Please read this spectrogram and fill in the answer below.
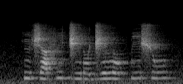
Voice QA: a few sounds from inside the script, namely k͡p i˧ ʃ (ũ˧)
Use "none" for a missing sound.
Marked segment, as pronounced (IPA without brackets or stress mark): u˧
